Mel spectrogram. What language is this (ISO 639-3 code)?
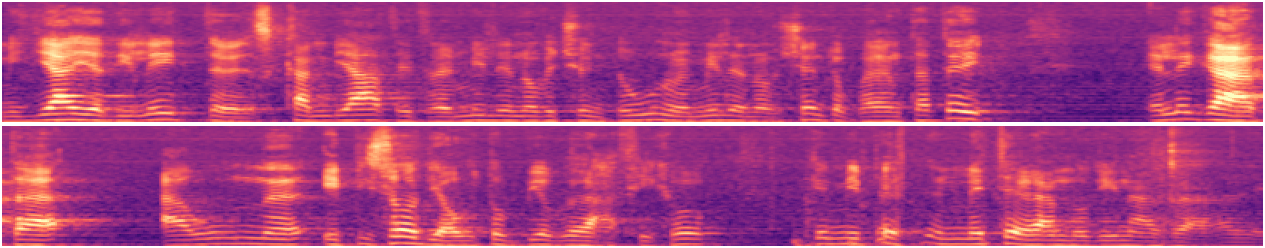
ita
